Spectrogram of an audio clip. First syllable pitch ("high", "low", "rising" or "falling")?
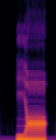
low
